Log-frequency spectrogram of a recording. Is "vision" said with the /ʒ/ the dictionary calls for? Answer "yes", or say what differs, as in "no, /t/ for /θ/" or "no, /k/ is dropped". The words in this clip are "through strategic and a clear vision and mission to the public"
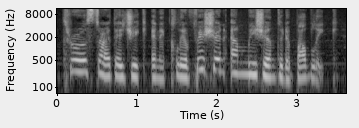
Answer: no, /ʃ/ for /ʒ/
